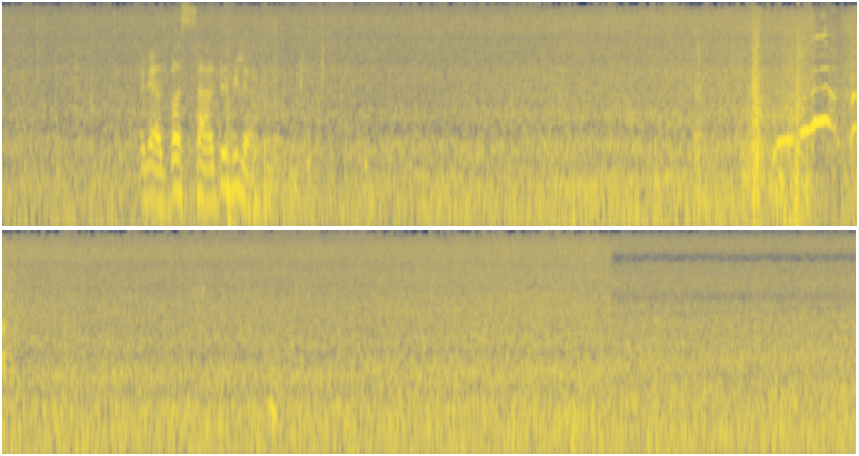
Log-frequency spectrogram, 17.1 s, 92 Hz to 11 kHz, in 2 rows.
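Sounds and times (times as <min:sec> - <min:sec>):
person shouting: 0:07.7 - 0:08.7.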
